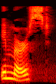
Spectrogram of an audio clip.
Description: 音節im・mérsed 発音記号・読み方
/ˌɪˈmɝst(米国英語), ˌɪˈmɜ:st(英国英語)/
